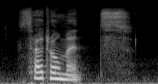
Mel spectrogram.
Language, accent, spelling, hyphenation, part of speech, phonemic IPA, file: English, US, settlements, settle‧ments, noun, /ˈsɛt.l̩.mənts/, En-us-settlements.ogg
- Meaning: plural of settlement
